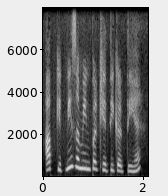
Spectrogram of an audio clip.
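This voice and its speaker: A woman's voice: very high voice, lively intonation, moderate pace, no echo, clean studio sound. A woman playing a polite, curious village schoolchild in an educational cartoon, asking questions carefully. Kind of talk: scripted children's educational cartoon dialogue.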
